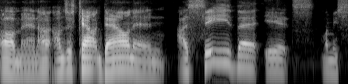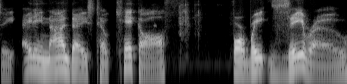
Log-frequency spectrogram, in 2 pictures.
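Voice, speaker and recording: A very slow-paced man with a Southern US accent, medium in pitch, with lively intonation and big swings in loudness. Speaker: sports fan caller. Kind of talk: casual chat.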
